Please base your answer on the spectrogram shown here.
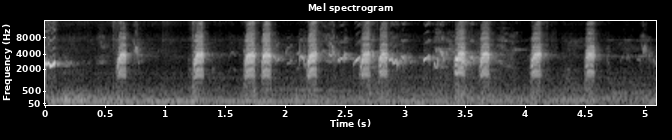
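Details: Sooty-headed bulbul calling as a lure: a short whistle opens, then loud paired chip notes repeated about every half second.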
